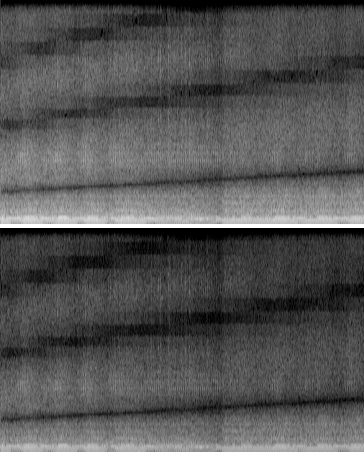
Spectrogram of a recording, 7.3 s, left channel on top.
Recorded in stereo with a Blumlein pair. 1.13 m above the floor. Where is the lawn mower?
65° left.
